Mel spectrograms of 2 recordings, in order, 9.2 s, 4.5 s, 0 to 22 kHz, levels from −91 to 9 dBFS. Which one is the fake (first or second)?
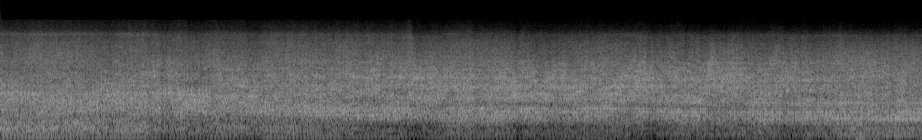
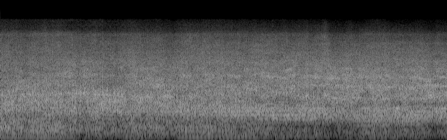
second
